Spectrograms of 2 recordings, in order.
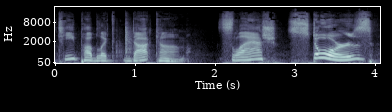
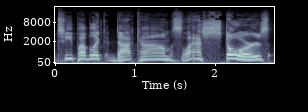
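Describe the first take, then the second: First: The address is said slowly and carefully. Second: The address is said very quickly. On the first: "Let me slow that down" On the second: "I know I say that really fast"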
